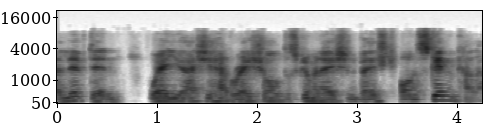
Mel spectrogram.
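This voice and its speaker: A man with a South African accent, medium in pitch, with fairly even intonation. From South Africa, Johannesburg. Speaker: sustainability consultant. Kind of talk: webinar talk. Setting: online session with chat.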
